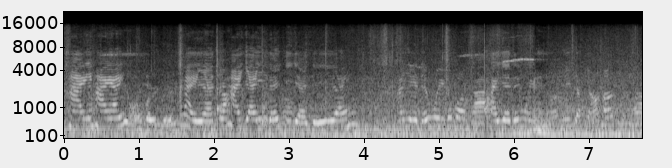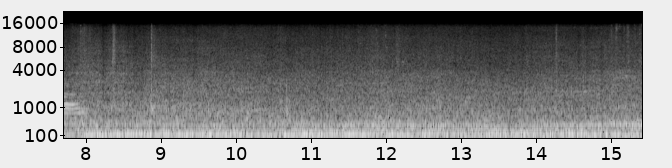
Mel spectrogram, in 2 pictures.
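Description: A cleaver chops through meat onto a wooden block with sharp knocks.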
